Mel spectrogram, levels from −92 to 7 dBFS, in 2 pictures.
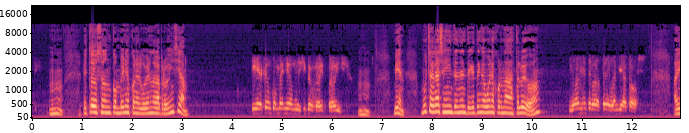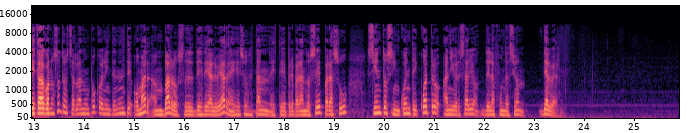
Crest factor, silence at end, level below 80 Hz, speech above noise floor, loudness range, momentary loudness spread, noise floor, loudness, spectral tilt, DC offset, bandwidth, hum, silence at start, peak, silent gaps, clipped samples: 16 dB; 2.4 s; -44 dBFS; 40 dB; 10 LU; 14 LU; -55 dBFS; -15 LUFS; -6 dB/octave; under 0.1%; 11.5 kHz; none; 0.05 s; 0 dBFS; none; under 0.1%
